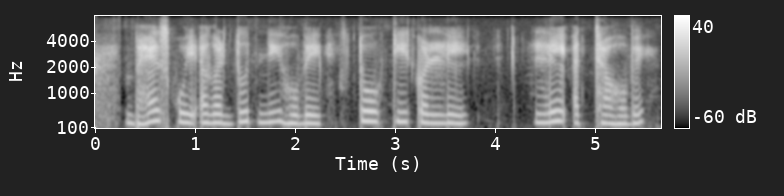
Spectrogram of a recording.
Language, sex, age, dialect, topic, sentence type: Magahi, male, 18-24, Northeastern/Surjapuri, agriculture, question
